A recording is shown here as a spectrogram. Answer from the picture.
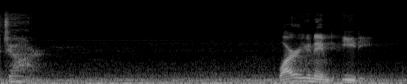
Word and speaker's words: EDI: airlock is a jar why are you named Edie Edy is the phonetic pronunciation of e di that is an acronym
